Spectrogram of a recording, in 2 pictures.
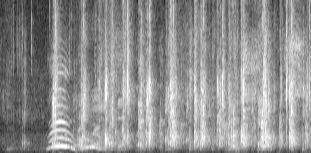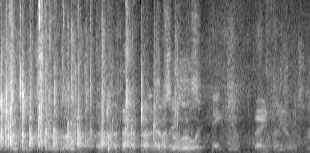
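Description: A crowd claps their hands in applause.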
